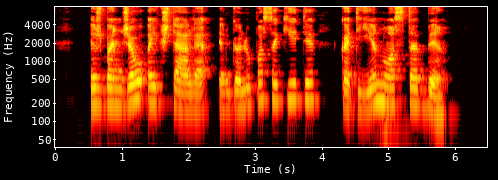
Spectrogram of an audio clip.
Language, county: Lithuanian, Kaunas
